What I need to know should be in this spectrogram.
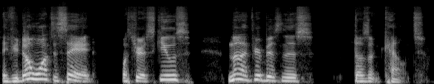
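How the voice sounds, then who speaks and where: A man's voice: on the high side, expressive, fairly quick, husky. A man hosting a podcast panel, reading chat messages aloud and teasing the guests. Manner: loud, teasing, laughs often. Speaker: podcast host.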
